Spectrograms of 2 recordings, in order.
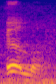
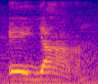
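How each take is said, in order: First: The word is read with an English pronunciation. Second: The word is read with a Spanish pronunciation. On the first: The speaker calls it wrong. "if you read it with the English mindset, it says Ella" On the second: The speaker calls it right. "It's Ella because it's Spanish"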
